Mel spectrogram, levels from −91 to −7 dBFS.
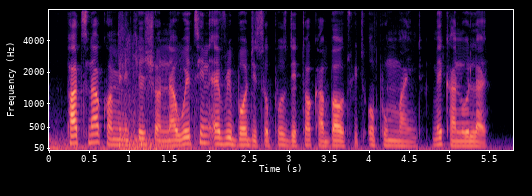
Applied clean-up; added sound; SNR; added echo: none; Gunshot, gunfire; 13 dB; none.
